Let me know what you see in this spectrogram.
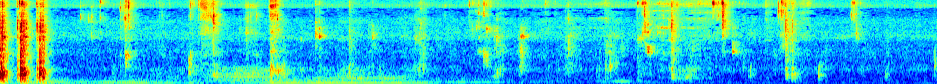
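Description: A person biting into and chewing peeled mango: a few loud, sharp bites right at the start, then soft, scattered chewing clicks.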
